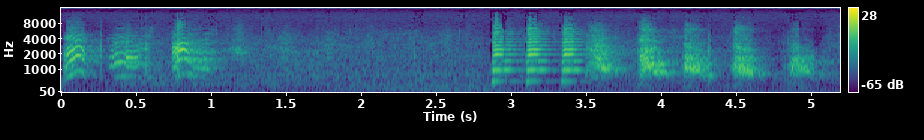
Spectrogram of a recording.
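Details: Poodle puppy giving high, sharp yipping barks in short bursts, with a run of loud, even car-horn honks midway and a rapid series of barks after them.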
